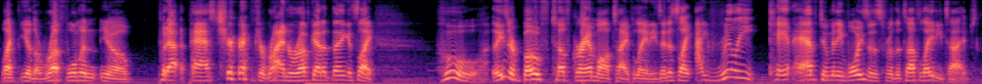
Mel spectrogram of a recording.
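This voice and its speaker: Male let's-play host, casual, rambling, lively intonation. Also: on the high side, moderate pace. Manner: rambling, joking, chuckles often. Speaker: gaming channel host.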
